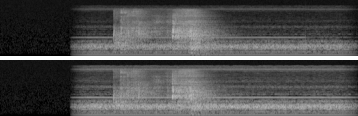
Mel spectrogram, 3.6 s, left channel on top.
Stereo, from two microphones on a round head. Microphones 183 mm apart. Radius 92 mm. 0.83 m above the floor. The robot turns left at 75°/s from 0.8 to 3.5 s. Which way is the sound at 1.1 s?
35° right (ahead or behind).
